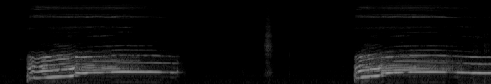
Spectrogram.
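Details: A Chihuahua Dachshund mix (Chaweenie) gives two long, wavering howls that rise sharply, then level off and hold.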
